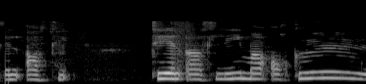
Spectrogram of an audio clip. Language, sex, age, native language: Icelandic, male, 7, Icelandic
